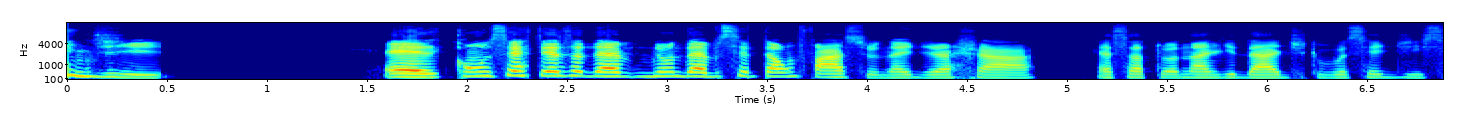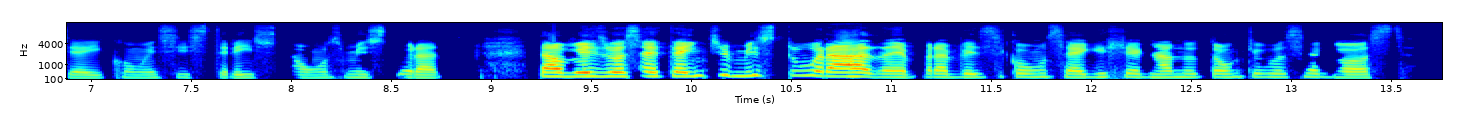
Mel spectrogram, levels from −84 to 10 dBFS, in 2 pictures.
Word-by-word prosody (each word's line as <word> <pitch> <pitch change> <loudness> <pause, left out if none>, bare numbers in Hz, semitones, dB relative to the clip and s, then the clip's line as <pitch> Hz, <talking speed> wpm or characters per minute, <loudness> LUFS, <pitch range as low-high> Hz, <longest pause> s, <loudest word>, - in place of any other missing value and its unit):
entendi. 185 -6 -9 1.1
É, 210 -1 +8
com 265 +4 -4
certeza 285 0 +2
deve 255 -3 +4
não 265 +2 -6
deve 250 -2 +2
ser 275 +1 -10
tão 250 0 -3
fácil, 205 -7 -2
né, 180 0 -7
de 180 0 -13
achar 170 -2 -5 0.3
essa 190 +1 -9
tonalidade 185 -2 -7
que 185 - -24
você 185 +2 -16
disse 180 -1 -21
aí, 165 -1 -10
com 180 0 -19
esses 185 +2 -19
3 180 +1 -13
tons 180 +1 -17
misturados. 185 -1 -9 0.4
Talvez 250 0 +6
você 255 +1 +3
tente 280 +6 +1
misturar, 275 -4 +5
né, 205 -1 -1
pra 210 +1 -4
ver 205 0 -8
se 235 +4 -23
consegue 210 -2 -6
chegar 205 -3 -6
no 205 0 -13
tom 210 0 -8
que 220 - -14
você 215 +1 -12
gosta. 185 -2 -9
205 Hz, 170 wpm, -22 LUFS, 185-250 Hz, 1.1 s, É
